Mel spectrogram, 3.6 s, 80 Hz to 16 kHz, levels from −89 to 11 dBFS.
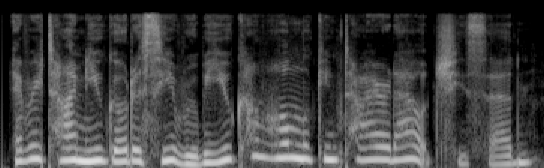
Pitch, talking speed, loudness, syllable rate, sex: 245 Hz, 250 wpm, -14 LUFS, 5.9 syllables/s, female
